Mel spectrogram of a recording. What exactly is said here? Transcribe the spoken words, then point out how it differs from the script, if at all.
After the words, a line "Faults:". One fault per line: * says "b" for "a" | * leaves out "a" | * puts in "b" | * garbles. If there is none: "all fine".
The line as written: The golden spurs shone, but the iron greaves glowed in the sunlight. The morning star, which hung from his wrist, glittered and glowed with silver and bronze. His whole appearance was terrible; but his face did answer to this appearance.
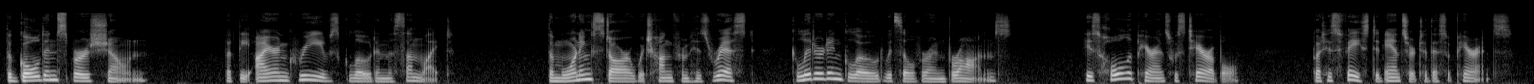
The golden spurs shone, but the iron greaves glowed in the sunlight. The morning star, which hung from his wrist, glittered and glowed with silver and bronze. His whole appearance was terrible; but his face did answer to this appearance.
Faults:
all fine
